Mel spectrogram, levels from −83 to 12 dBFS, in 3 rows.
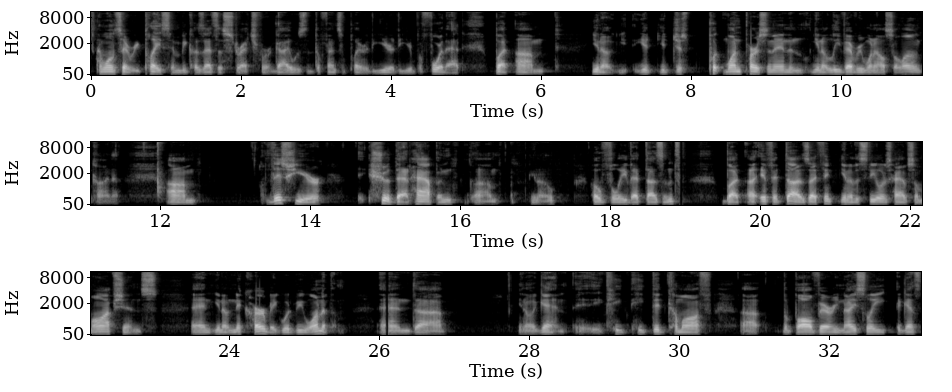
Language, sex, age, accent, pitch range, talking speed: English, male, 50-69, American, 85-95 Hz, 175 wpm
